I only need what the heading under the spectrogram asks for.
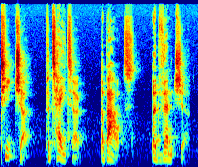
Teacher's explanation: mouth is relaxed tongue is relaxed in the middle of the mouth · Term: schwa sound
